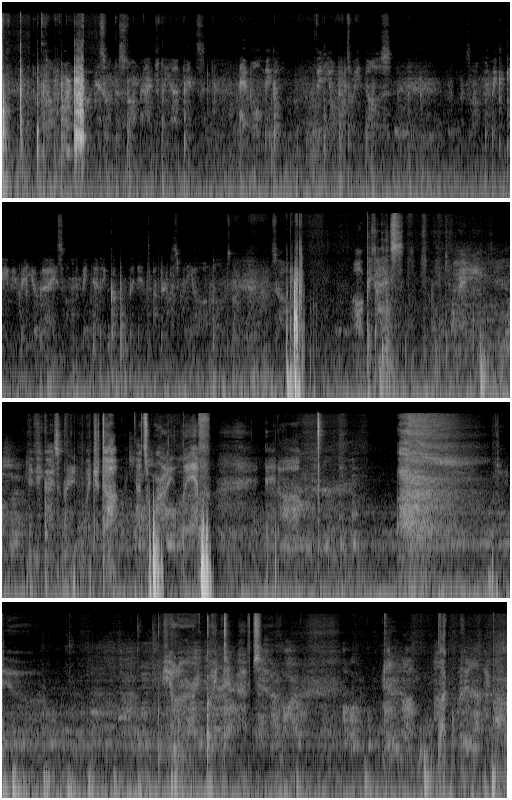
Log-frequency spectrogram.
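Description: Low whispered voices, with phone-handling rustles and a few sharp knocks: one about twelve seconds in, two more just after the middle.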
